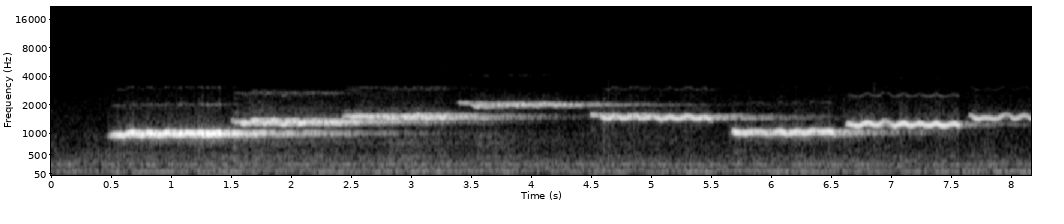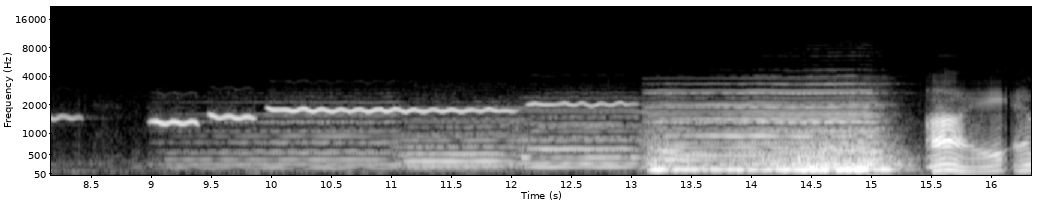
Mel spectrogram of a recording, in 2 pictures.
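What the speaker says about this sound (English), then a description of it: "the signal to listen for is this whistle that identifies the Signal Oil program" The signature whistle of the radio mystery program The Whistler: a lone whistled melody rises and falls in clear, sustained notes, followed by a brassy orchestral sting with a bright, wavering flourish at the end.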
